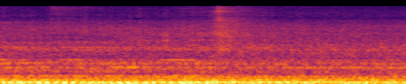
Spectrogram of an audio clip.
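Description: A level crossing bell rings.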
